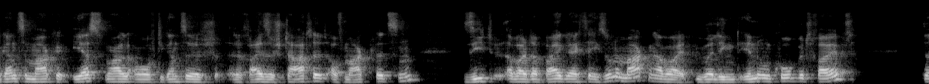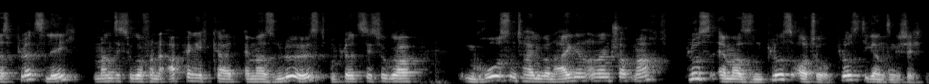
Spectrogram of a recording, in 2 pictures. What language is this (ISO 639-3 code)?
deu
